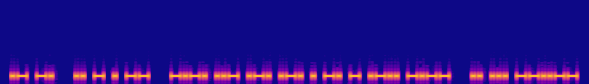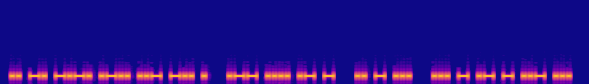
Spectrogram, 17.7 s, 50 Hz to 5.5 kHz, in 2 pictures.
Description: Morse code, heard as a keyed tone, about 25 wpm, 600 Hz. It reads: AN ITEM CURRENTLY IS, INCLUDE WHAT ITS STATUS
